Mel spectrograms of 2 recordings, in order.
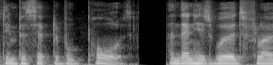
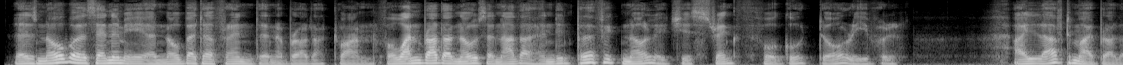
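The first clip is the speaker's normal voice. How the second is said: plain reading voice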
